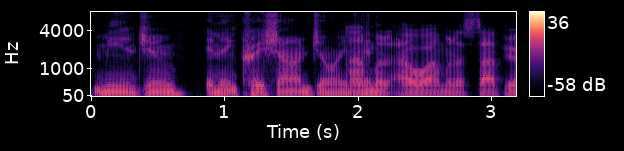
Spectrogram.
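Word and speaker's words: Kreayshawn: And then you were featured on the Krayshawn, is that how you say it? Krayshawn? Yeah.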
